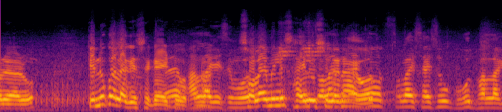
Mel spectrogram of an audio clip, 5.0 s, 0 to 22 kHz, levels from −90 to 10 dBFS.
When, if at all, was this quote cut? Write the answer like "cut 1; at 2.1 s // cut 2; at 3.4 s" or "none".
none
